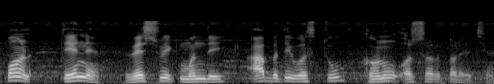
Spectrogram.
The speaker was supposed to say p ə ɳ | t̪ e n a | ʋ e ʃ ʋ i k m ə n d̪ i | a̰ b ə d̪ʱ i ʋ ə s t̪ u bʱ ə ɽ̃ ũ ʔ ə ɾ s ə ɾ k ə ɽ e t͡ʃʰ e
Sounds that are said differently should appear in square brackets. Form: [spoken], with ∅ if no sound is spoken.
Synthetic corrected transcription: p ə ɳ | t̪ e n [e] | ʋ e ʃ ʋ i k m ə n d̪ i | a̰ b ə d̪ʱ i ʋ ə s t̪ u [ɡʱ] ə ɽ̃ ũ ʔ ə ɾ s ə ɾ k ə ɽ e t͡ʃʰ e

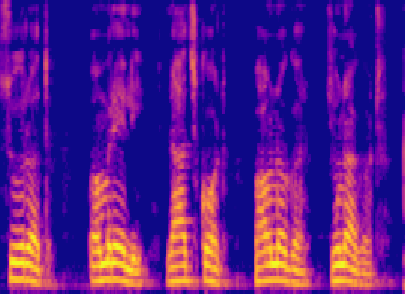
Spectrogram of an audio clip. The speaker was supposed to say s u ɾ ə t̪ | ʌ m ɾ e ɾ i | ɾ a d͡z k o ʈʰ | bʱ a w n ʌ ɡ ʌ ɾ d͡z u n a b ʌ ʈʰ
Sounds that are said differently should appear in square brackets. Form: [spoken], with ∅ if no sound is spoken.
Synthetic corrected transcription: s u ɾ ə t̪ | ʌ m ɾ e [l] i | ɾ a d͡z k o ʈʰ | bʱ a w n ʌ ɡ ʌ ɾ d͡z u n a [ɡ] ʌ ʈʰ

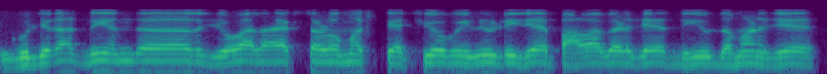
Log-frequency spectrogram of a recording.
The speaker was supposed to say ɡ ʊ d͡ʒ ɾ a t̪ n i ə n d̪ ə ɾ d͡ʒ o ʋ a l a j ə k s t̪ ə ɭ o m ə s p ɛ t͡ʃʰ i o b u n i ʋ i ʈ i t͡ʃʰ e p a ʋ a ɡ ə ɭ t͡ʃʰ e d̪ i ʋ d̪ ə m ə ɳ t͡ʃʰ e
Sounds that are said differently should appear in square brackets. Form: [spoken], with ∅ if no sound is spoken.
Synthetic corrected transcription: ɡ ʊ d͡ʒ ɾ a t̪ n i ə n d̪ ə ɾ d͡ʒ o ʋ a l a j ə k s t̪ ə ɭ o m ə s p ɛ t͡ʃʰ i o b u n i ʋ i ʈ i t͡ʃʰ e p a ʋ a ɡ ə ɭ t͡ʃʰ e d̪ i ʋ d̪ ə m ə ɳ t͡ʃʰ e

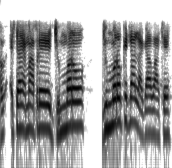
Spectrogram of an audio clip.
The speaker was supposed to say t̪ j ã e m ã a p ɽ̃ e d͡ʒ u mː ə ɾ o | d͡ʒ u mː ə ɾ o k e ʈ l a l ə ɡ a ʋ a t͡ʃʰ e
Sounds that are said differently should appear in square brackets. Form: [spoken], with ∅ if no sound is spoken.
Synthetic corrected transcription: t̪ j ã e m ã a p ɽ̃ e d͡ʒ u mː ə ɾ o | d͡ʒ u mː ə ɾ o k e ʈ l a l ə ɡ a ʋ a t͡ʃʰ e

